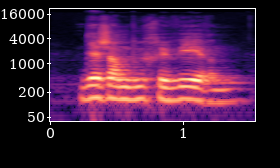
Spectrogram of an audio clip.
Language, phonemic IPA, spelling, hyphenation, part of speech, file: Dutch, /ˌdɛsɑmbiɣyˈeːrə(n)/, desambigueren, des‧am‧bi‧gu‧e‧ren, verb, Nl-desambigueren.ogg
- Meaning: to disambiguate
